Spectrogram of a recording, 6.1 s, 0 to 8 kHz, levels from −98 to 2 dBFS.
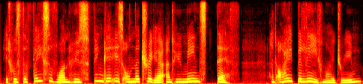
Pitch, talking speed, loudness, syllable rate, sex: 240 Hz, 210 wpm, -18 LUFS, 5.2 syllables/s, female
